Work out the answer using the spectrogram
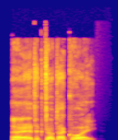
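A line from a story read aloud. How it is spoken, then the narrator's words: Demanding tone. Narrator (Russian): требовательным тоном спросил Исаврик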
